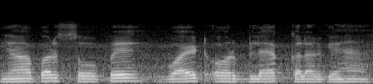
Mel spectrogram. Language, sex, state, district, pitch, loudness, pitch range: Hindi, male, Uttar Pradesh, Shamli, 130 Hz, -16 LUFS, 125-140 Hz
